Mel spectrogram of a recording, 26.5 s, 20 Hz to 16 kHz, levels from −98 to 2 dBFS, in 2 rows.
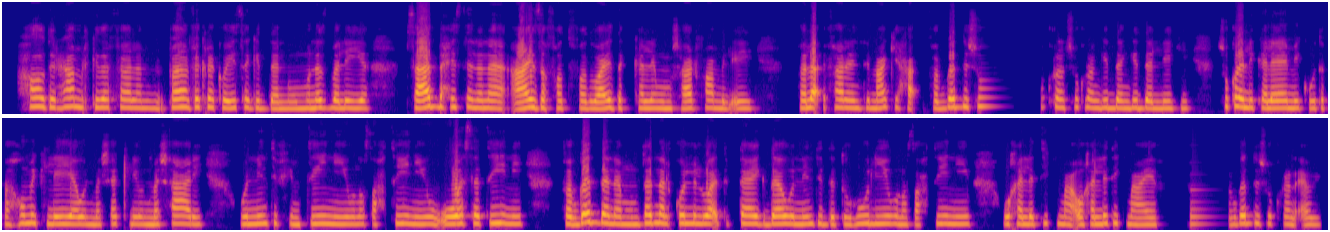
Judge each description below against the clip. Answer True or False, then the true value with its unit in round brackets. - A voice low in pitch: False (240 Hz)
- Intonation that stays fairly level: True (1.7 semitones)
